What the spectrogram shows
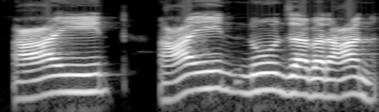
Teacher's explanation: عین گلے کے درمیان سے زور لگا کر عین کو نکالیں گے، پڑھیں گے، عین، عین نون زبر عن، عین کو نون کے ساتھ ملانا ہے، نون ساکن ہے، نون ساکن کے بعد دوسری نون ہے جو مشدد ہے۔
